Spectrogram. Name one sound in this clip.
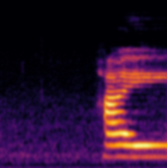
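A young woman sings a steady high note close by.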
